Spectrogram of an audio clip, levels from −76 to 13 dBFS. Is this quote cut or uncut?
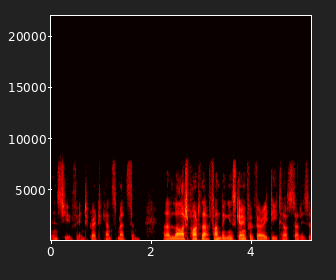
uncut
